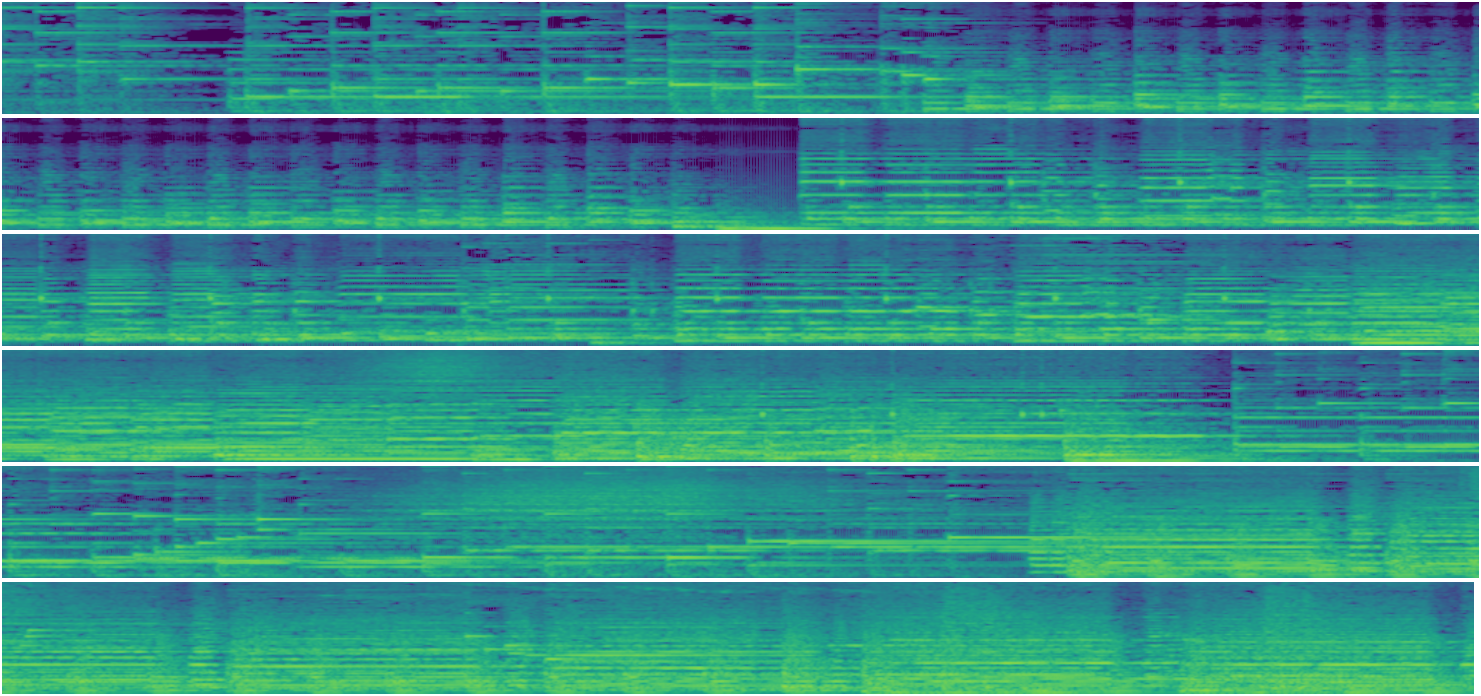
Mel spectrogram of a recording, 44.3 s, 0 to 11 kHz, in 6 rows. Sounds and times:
Music: 0:00.0 - 0:44.2.

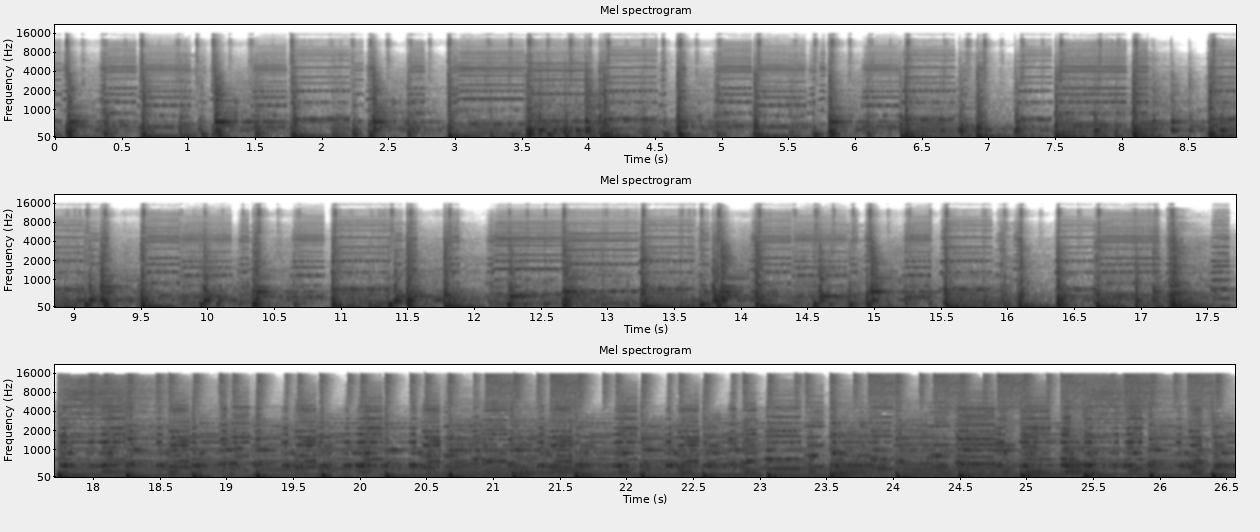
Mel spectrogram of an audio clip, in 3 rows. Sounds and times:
Folk music: 0:00.0 - 0:26.5.

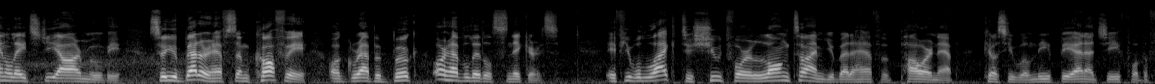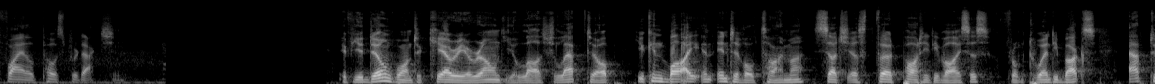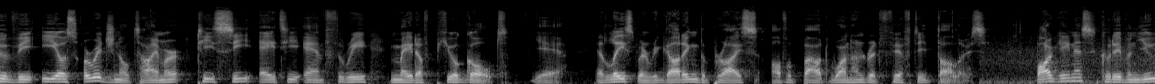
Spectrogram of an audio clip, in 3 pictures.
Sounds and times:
Speech: 0:00.0 - 0:12.8, 0:15.0 - 0:34.6
Outside, rural or natural: 0:00.0 - 0:13.2, 0:27.7 - 0:34.6.

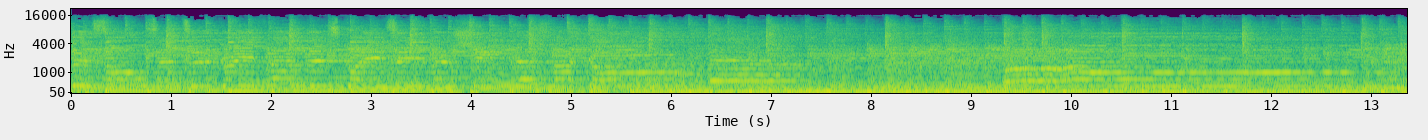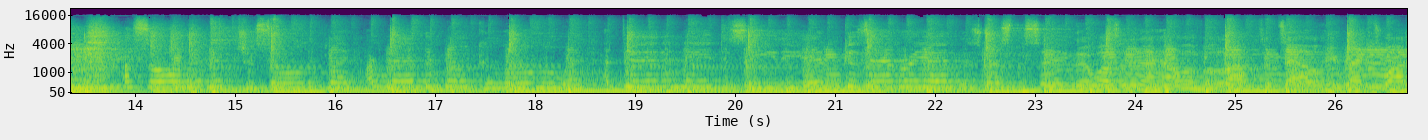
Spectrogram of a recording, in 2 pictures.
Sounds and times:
Singing: 0:00.0 - 0:07.5, 0:09.3 - 0:12.9, 0:13.9 - 0:26.7
Psychedelic rock: 0:00.0 - 0:26.7.

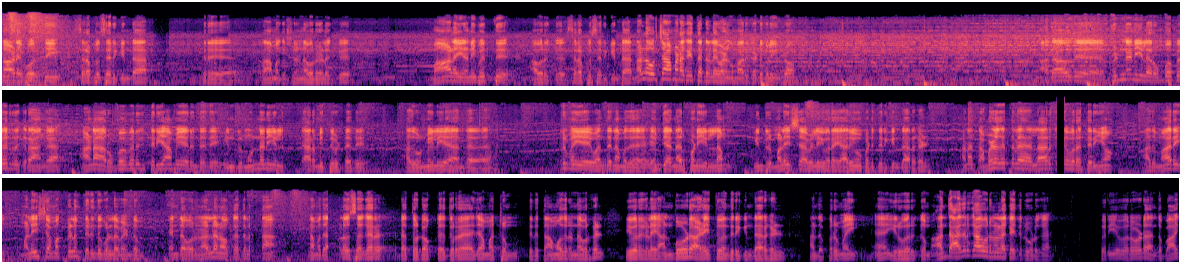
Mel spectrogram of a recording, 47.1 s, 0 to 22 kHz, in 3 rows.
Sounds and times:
Male speech, man speaking: 0:00.0 - 0:02.0, 0:02.6 - 0:04.8, 0:05.7 - 0:10.7, 0:13.8 - 0:22.4, 0:23.2 - 0:45.4, 0:46.1 - 0:47.1
Music: 0:00.0 - 0:46.0
Narration, monologue: 0:00.0 - 0:47.1.

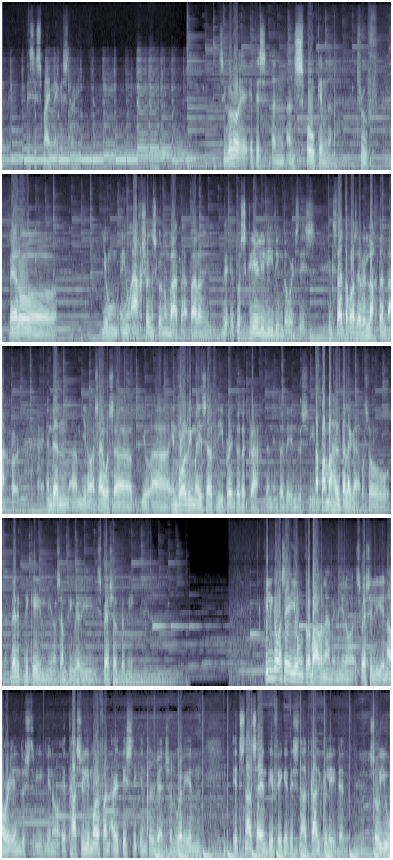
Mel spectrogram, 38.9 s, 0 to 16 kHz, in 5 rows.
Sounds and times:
Speech: 0:00.0 - 0:01.6, 0:04.4 - 0:08.9, 0:09.8 - 0:26.0, 0:28.6 - 0:38.8
Music: 0:00.0 - 0:38.8.

